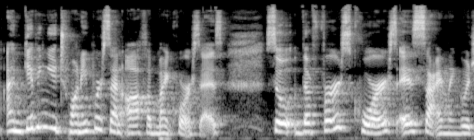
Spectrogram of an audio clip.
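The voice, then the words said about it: Slightly congested, sick-sounding voice. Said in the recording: “I have a little bit of a cold.”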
